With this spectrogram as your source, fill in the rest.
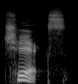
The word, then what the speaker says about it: Cheheelywicks: My aunt's Lady Cheheelywicks, but the family name is Lorne, and you pronounce my aunt's name Chicks."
